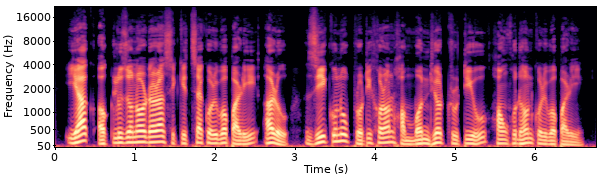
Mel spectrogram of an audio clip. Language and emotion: Assamese, neutral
